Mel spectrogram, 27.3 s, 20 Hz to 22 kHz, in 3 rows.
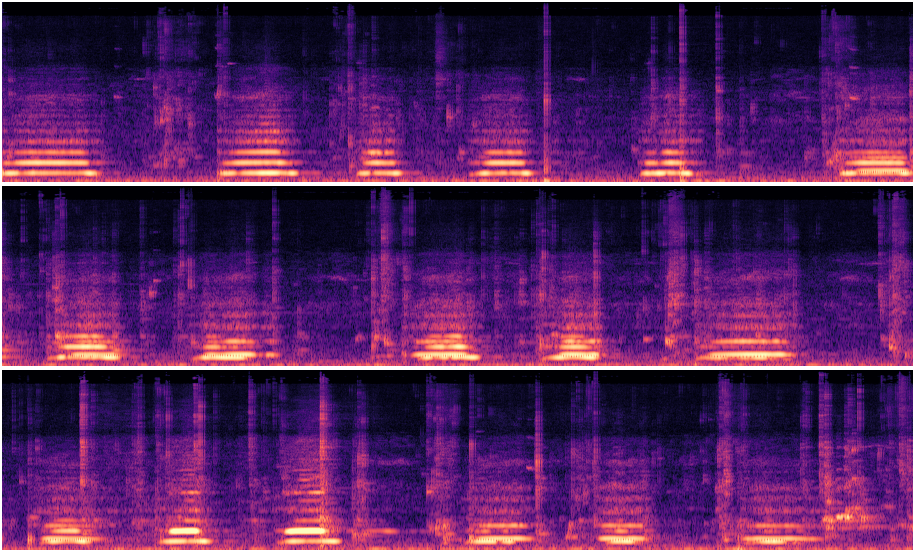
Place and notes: wasserorchester, wasser orgel
H2Orchester des Mobilen Musik Museums - Instrument Wasserorgel - temporärer Standort - VW Autostadt
weitere Informationen unter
